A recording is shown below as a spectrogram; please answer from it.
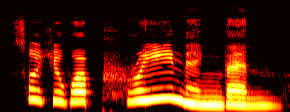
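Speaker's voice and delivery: high-pitched, pointed murmur; prim angel's arch murmur. A narrator's reading. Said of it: "Aziraphale murmured".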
